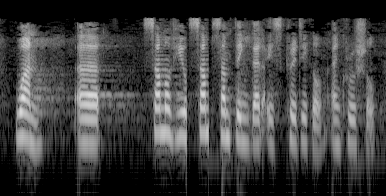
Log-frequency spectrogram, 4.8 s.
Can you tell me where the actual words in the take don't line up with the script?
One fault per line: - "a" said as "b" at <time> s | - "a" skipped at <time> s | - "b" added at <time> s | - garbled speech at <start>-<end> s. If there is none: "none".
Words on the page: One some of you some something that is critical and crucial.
none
